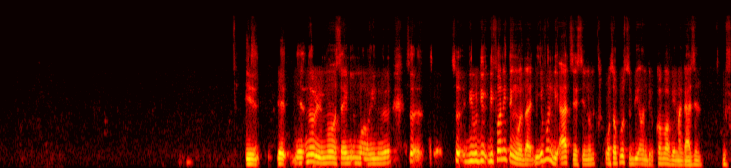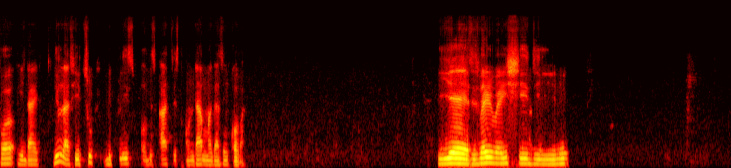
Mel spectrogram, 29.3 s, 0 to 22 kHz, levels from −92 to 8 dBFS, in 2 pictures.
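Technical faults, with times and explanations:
Throughout, Speex codec: the speech went through Speex's CELP coder at a rate that sounds like roughly 22 kbps, too few bits to code the excitation finely. The result is plainly audible damage, a rough, grainy texture, with nothing above 15.3 kHz.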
